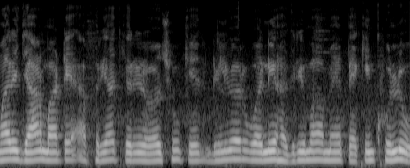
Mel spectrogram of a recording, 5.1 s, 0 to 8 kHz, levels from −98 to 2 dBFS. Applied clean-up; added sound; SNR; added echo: none; none; none; none.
